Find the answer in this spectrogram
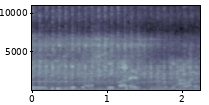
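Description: Indistinct speech from a talk, with a fast, even low rattle running underneath it.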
